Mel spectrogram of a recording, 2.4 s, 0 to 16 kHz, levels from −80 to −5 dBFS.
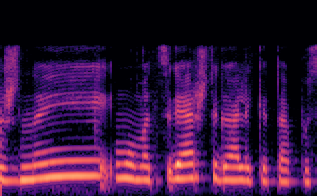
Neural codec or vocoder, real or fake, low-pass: none; real; 7.2 kHz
